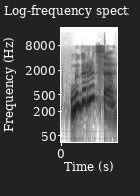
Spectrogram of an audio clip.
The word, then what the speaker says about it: Muguruza: Muguruza.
